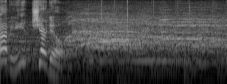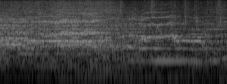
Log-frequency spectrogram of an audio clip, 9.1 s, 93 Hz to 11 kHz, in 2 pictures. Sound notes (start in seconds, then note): 1.4 audience cheering; 1.6 audience applauding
